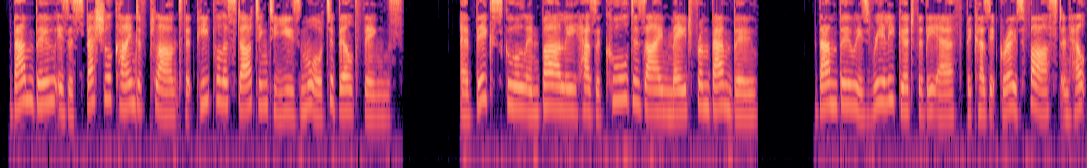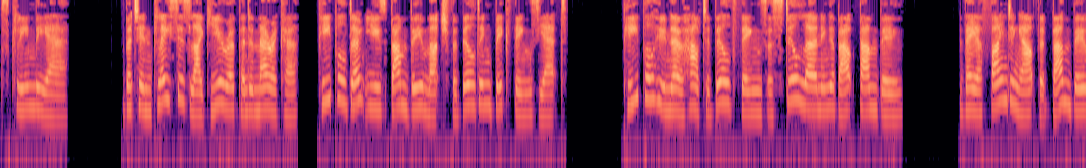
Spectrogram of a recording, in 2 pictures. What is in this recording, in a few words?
English Lower Intermediate SLOW Reading; English Newsroom; Bamboo A Strong and Eco Friendly Building Material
